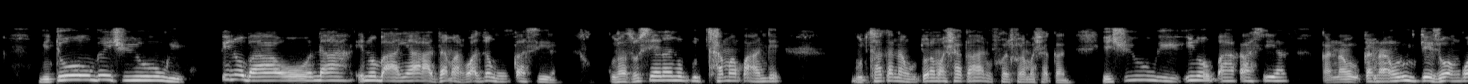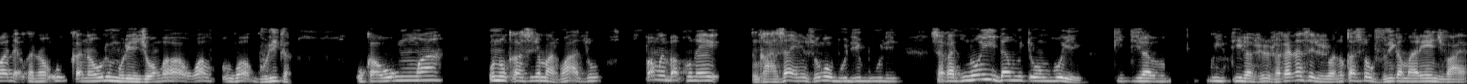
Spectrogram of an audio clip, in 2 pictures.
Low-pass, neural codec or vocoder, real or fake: 5.4 kHz; codec, 16 kHz, 16 kbps, FunCodec, trained on Chinese and English, 50 frames a second; fake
